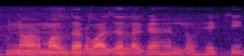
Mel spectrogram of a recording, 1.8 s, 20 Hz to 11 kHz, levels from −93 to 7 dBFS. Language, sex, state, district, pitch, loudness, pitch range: Hindi, male, Chhattisgarh, Korba, 120 Hz, -29 LUFS, 110-125 Hz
